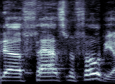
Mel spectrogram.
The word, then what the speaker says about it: Phasmophobia: You played Phasmophobia.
